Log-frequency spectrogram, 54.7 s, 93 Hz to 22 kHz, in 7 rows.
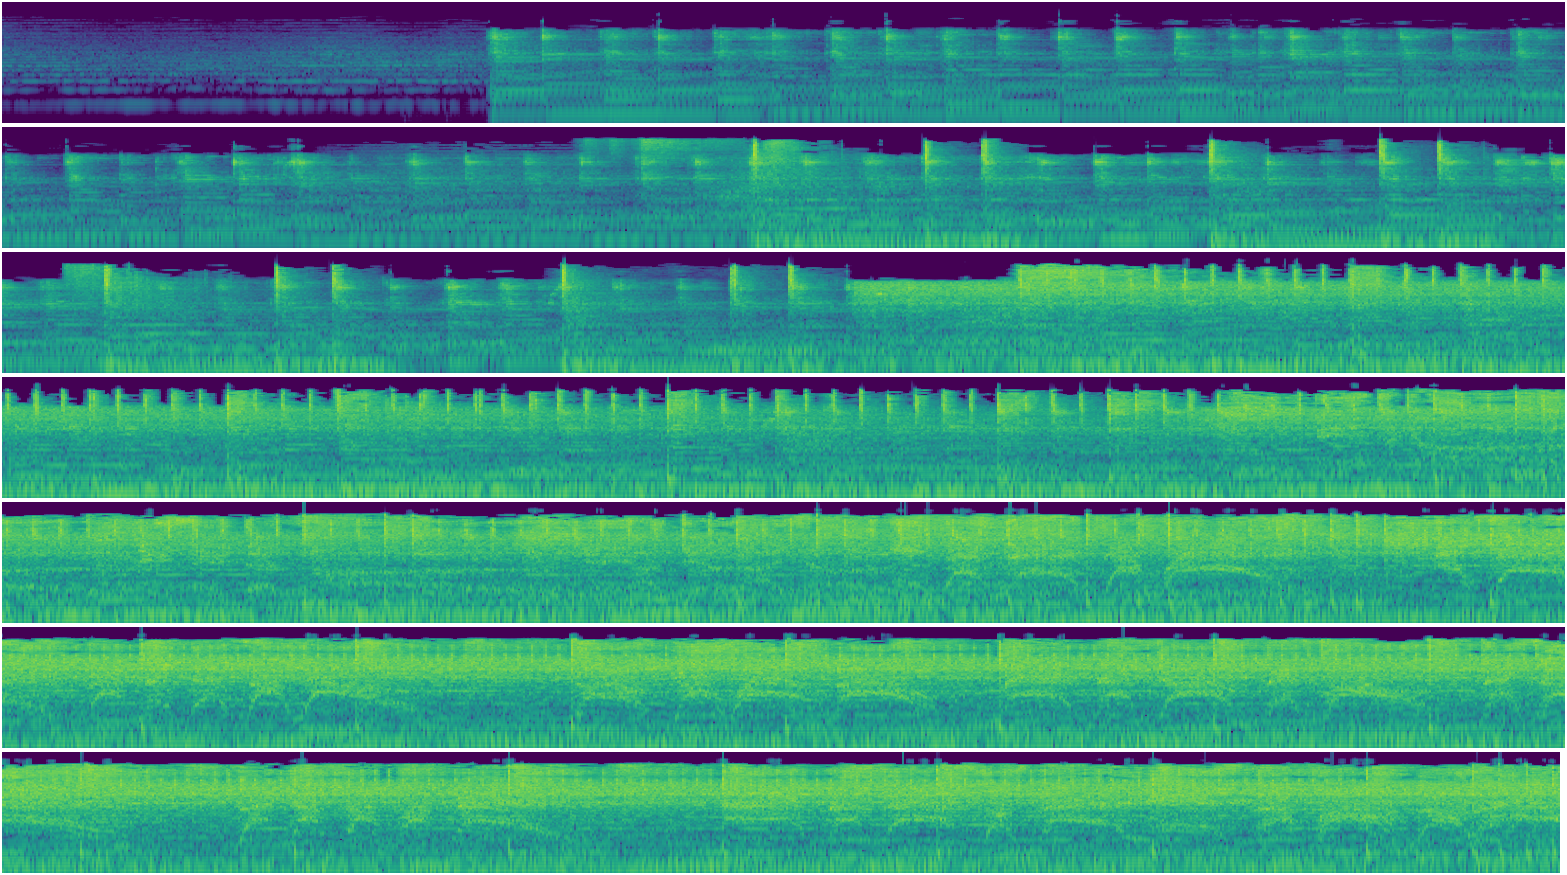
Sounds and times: Music: 0.0 - 54.6.

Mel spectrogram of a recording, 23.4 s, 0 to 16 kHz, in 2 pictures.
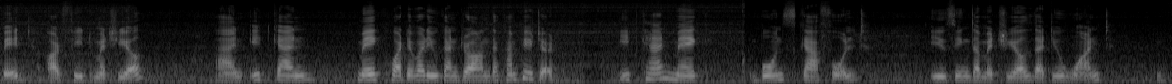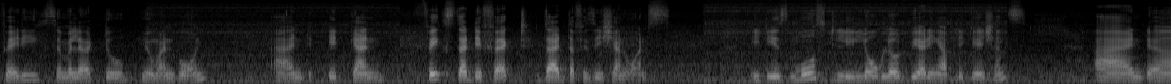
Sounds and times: Speech: 2.2 - 5.6, 6.2 - 7.0, 14.5 - 18.4, 19.2 - 22.0, 22.7 - 23.4.

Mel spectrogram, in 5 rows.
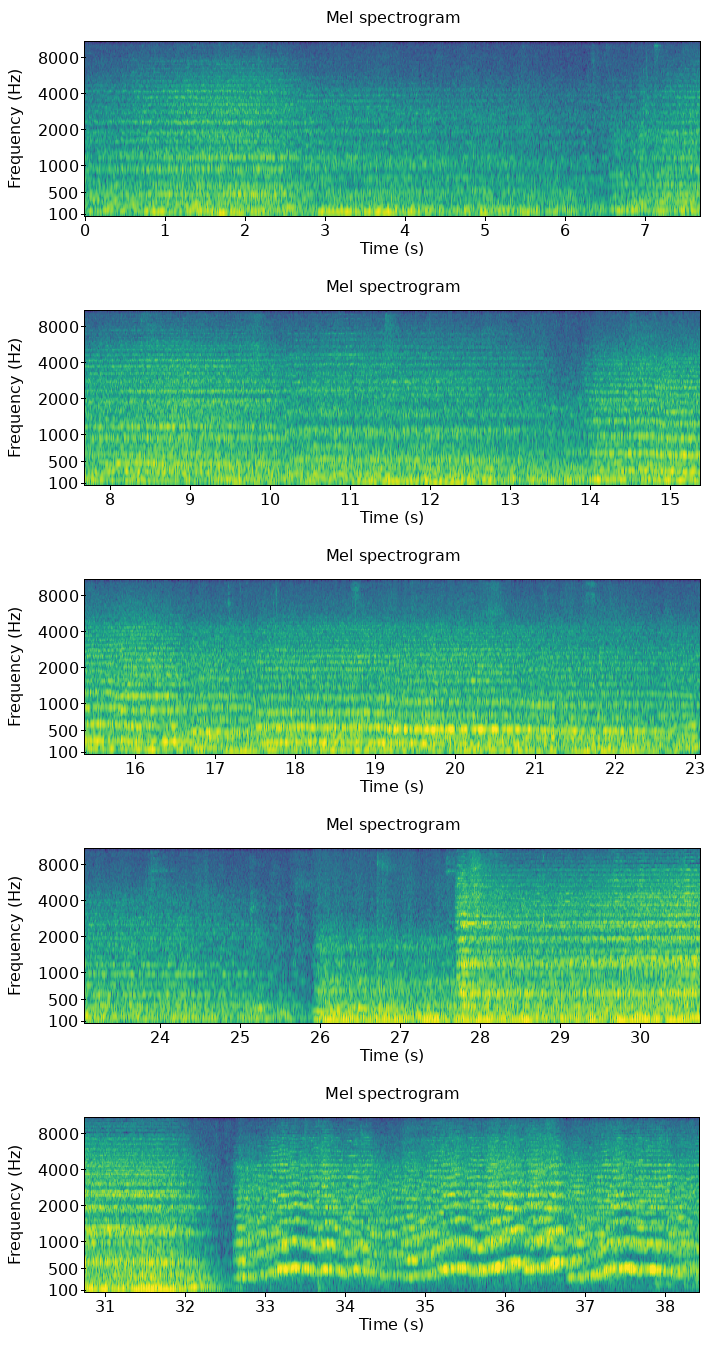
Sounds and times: Music: 0.0 - 38.4.

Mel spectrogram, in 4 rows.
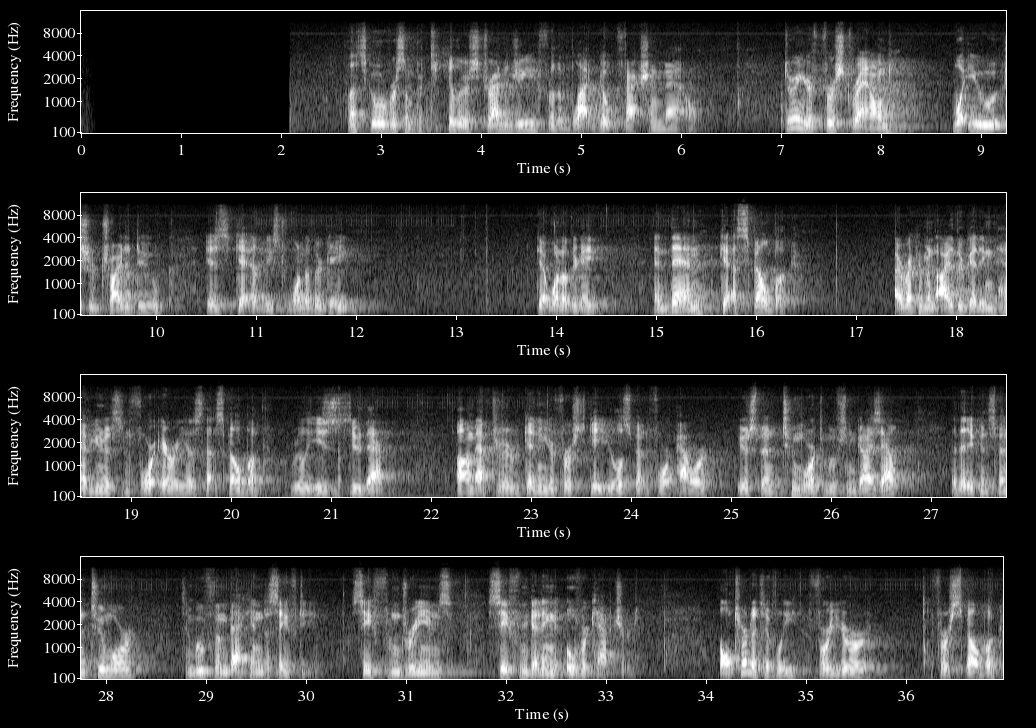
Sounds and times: Speech: 2.7 - 6.3, 7.0 - 12.2, 13.8 - 16.6, 17.4 - 33.4, 34.1 - 36.9.

